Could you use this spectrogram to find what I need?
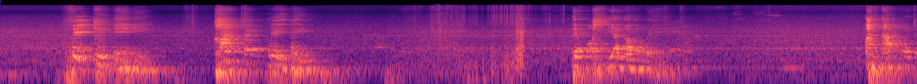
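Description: A man preaches with animation through a microphone and loudspeakers, in a reverberant hall.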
